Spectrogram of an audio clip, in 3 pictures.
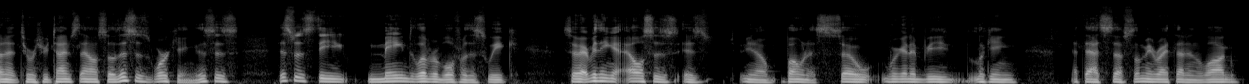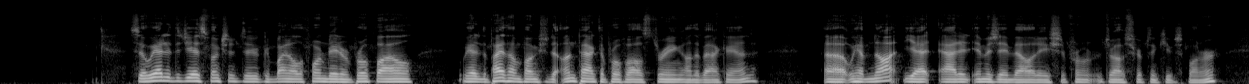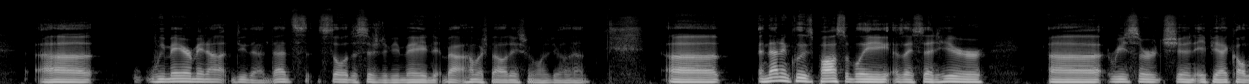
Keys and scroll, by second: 9.9 alt+Tab, 11.5 ctrl+a, 11.7-12.9 typing, 12.3 ctrl+[, 12.4 ctrl+j, 15.0 j, 16.2 j, 21.7 j, 22.4 j, 24.4-26.2 typing, 33.3 j, 33.5 j, 34.5-37.4 typing.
